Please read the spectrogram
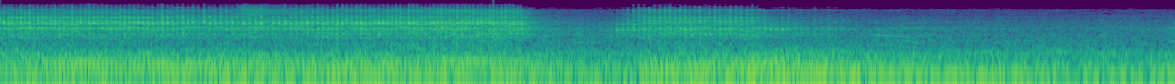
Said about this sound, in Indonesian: Susah sekali ya manuver kendaraan bus ini kalau sudah mepet-mepet nih.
